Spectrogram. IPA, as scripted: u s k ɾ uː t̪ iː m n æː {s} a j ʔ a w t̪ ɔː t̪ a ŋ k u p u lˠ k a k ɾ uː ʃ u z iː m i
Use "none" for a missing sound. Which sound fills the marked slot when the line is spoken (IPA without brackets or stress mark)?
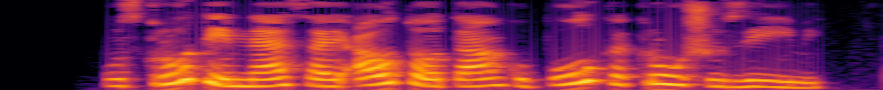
s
